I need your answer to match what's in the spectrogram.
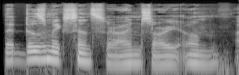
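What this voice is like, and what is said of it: Put-on Russian accent. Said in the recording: “I don't know why I went to a Russian accent.”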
